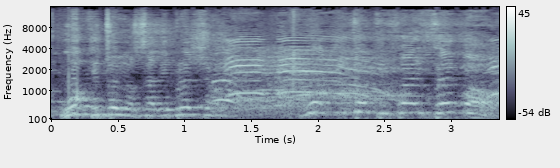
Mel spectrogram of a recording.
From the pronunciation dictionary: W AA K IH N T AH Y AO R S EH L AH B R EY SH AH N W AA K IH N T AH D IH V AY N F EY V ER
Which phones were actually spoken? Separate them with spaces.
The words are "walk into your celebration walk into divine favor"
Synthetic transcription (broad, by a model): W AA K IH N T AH Y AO S EH L AH B R EY SH AH N W AA K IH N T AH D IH F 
